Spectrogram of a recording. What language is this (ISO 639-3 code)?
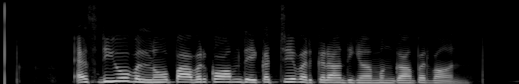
pan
